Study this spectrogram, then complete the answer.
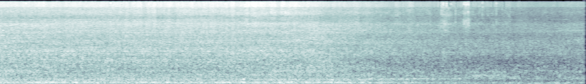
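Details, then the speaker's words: Car with a dead battery, running on a jump start; a shop claimed a bad engine knock, oil found slightly low and topped up: smooth, even idle, steady low hum, no tapping or knocking; engine sounds really good. "Knocking where? Where is it knocking? This engine sounds really good."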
